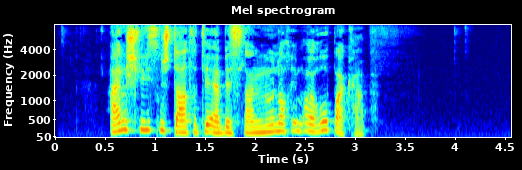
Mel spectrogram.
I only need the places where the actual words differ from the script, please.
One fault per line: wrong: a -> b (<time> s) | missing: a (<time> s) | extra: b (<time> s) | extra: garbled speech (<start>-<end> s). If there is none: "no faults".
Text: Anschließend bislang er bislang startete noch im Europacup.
wrong: bislang -> startete (1.1 s)
wrong: startete -> nur (2.1 s)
